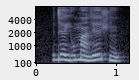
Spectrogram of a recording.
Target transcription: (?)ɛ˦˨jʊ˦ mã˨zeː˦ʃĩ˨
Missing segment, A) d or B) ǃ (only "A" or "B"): A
